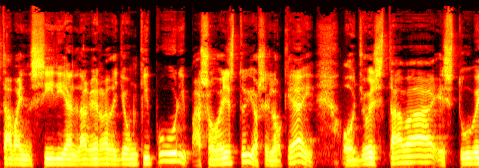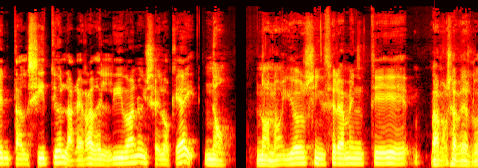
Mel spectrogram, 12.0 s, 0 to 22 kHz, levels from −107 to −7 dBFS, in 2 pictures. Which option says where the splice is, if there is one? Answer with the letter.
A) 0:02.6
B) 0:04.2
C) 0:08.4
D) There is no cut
C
